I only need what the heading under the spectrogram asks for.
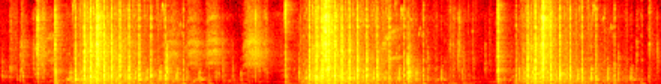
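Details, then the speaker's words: Victa two-stroke PowerTorque lawn mower, plug lead grounded to block in run position: three pull-cord rattles spin the engine with no firing; absolutely no spark at the plug. "as you can see there was absolutely no spark there coming from that spark plug"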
